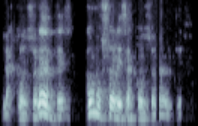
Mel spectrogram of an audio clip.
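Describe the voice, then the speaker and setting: A man teaches a class, his voice dark and a little husky. He checks in with the students through questions and leaves phrases hanging. The sound is dull and lo-fi, like a classroom recording. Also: mid-range voice, sing-song. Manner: asks the class questions, pauses mid-phrase. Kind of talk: classroom lecture.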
